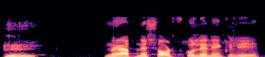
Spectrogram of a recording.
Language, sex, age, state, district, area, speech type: Urdu, male, 45-60, Uttar Pradesh, Aligarh, urban, spontaneous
